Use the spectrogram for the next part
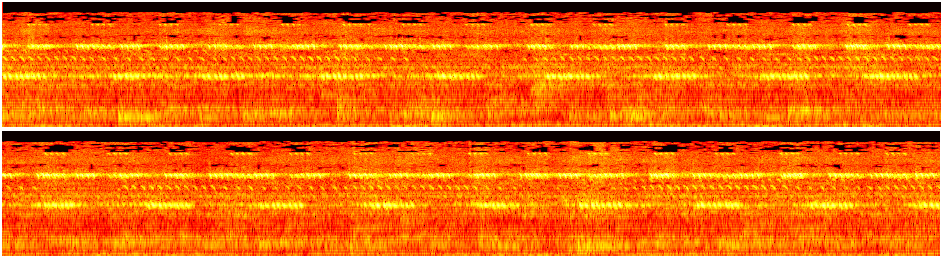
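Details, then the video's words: Crickets whose chirping is used to chase off rats, bring sleep and train cage birds; several callers overlap in a constant high trill, with lower pulsed chirps arriving in irregular bursts about every second. "Suara jangkik pengusir tikus pengantar tidur"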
